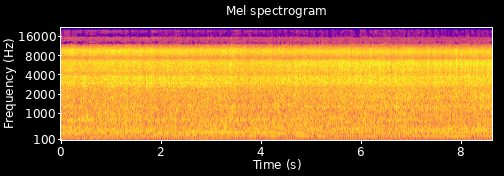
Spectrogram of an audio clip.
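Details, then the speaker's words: Wood chipper small single-cylinder engine after replacing a belt that let go: steady even drone, no slipping squeal; belt engaging, drive healthy. "all right so you can see it's working again uh now that we got the belt on there"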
